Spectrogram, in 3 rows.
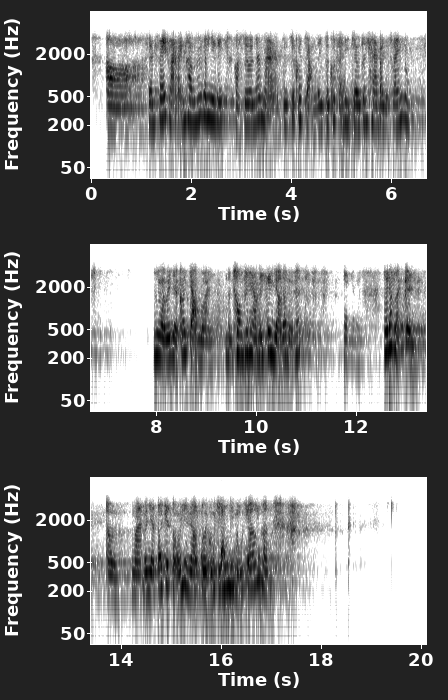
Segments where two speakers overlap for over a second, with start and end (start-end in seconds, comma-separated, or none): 15.4-16.9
